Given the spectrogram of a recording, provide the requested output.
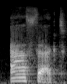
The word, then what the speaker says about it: affect: A usually it's pronounced effect kind of like Ben Affleck but effect is a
